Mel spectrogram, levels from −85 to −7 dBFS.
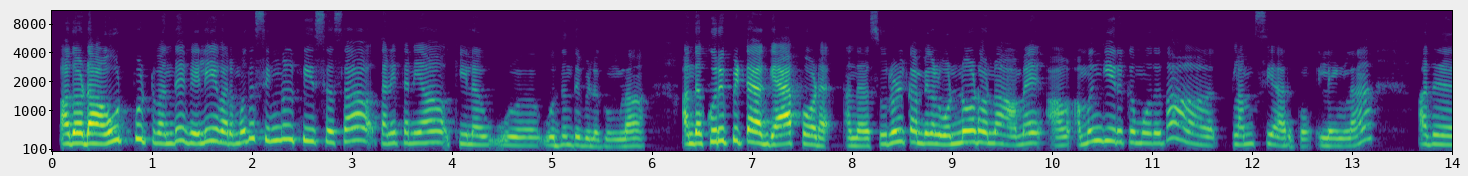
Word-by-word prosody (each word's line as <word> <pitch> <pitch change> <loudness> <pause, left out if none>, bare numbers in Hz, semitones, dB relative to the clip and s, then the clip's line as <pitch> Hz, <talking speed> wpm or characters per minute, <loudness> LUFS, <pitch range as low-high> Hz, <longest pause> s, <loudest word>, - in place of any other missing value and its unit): அதோட 235 0 +7 0.2
அவுட்புட் 300 +2 +2
வந்து 230 +5 -2 0.2
வெளிய 260 +6 +1
வரும்போது 250 +8 +1
சிங்கள் 310 +2 +1
பீசஸா 280 -1 0 0.3
தனித்தனியா 240 +1 -2 0.3
கீழே 215 -3 -4 0.3
உ 195 - 0 0.4
உதிர்ந்து 195 +1 -4
விழுங்குங்களா? 165 +1 -4 0.5
அந்த 235 +1 +4
குறிப்பிட்ட 275 -1 +3 0.2
கேப் 225 +2 +6
ஓட, 200 -3 +1 0.3
அந்த 175 0 0 0.2
சுருள் 245 +5 +1
கம்பிகள் 230 -4 +2
ஒண்ணோடு 260 +4 +4
ஒண்ணு 235 -1 -2
அமை 225 +4 -2 0.3
அவ் 190 - -4
அமுங்கியிருக்கும்போது 260 -3 -1
தான் 330 -5 -2 0.4
க்ளம்ப்சியா 215 -1 -6
இருக்கும். 170 -2 -9
இல்லைங்களா? 175 0 -4 0.6
அது 215 0 -3
235 Hz, 125 wpm, -22 LUFS, 210-265 Hz, 0.6 s, அதோட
